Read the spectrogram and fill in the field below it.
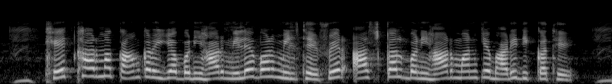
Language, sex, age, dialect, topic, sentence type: Chhattisgarhi, male, 46-50, Central, agriculture, statement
